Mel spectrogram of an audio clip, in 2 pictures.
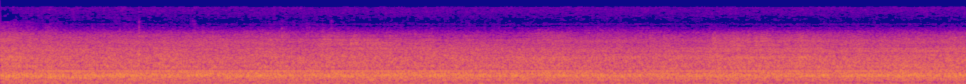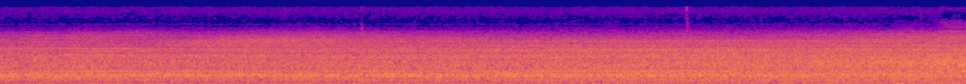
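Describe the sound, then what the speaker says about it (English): A Ryanair jet at Newcastle Airport, a far-off steady engine roar that blends into constant broadband noise with a faint hum, unchanging and without talk across the whole stretch. "I can actually already hear the Ryanair just in the background."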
